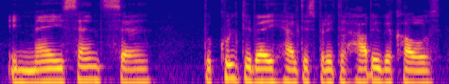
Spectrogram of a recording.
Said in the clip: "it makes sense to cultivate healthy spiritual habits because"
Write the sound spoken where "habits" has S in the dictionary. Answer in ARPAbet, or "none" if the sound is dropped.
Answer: none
